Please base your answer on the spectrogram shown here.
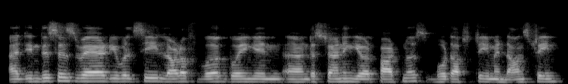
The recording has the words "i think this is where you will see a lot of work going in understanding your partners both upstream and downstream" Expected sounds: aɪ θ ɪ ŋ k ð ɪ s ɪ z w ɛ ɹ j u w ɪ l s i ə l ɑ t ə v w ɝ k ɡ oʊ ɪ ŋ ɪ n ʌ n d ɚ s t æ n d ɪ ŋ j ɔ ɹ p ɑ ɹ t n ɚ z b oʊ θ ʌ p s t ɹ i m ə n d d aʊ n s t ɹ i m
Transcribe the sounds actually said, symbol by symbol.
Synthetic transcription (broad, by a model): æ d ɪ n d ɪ s ɪ z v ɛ ɹ j u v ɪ l s i l ɑ t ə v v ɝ k ɡ oʊ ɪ ŋ ɪ n ʌ n d ɚ s t æ n d ɪ ŋ j ɔ ɹ p ɑ ɹ t n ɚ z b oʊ t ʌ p s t ɹ i m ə n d d aʊ n s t ɹ i m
